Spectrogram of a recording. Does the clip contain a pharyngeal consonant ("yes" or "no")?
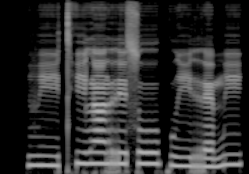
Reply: no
